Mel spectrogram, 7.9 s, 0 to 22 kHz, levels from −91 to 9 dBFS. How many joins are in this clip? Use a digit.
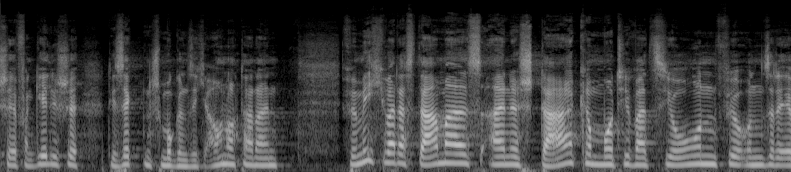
1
